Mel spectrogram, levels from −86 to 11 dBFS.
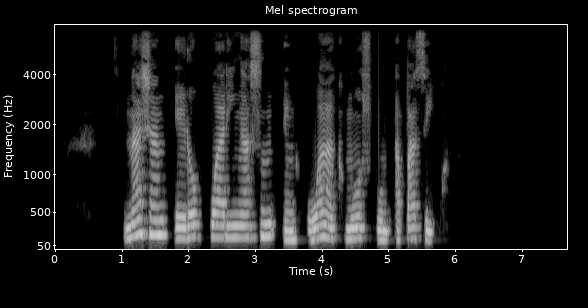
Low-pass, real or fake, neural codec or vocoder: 7.2 kHz; real; none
